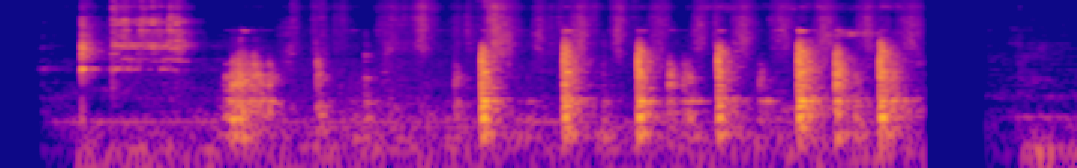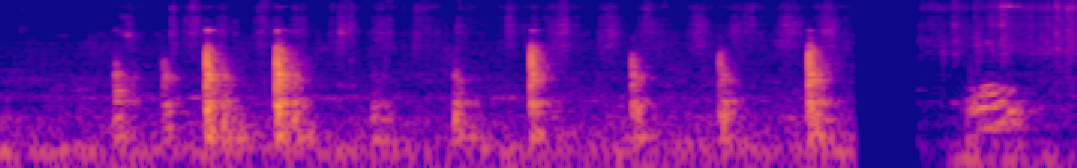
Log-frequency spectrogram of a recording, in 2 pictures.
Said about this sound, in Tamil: அம்மியில் அரைச்சி வைக்கிறேன்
